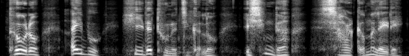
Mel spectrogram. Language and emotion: Manipuri, fearful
